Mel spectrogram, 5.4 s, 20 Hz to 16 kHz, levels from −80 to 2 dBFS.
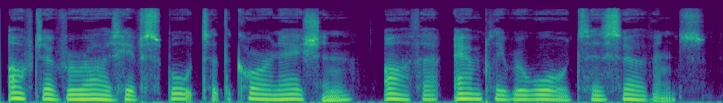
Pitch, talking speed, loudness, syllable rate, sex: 165 Hz, 145 wpm, -17 LUFS, 4.7 syllables/s, female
